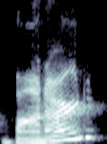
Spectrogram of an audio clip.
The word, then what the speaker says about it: Bonhard: Bonhard.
